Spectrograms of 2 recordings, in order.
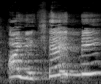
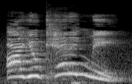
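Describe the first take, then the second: First: Can't believe what she's hearing; pitched-up outraged disbelief; incredulous. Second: Dry, tired incredulity; exasperated. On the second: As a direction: let the outrage settle into weary disbelief. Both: Real, not acted.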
